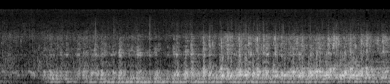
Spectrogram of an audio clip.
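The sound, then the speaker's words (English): A small boat motor being started in the surf, a fast, rattling, pulsing engine that grows louder over the first second, then keeps running steadily and strong. “Push me into the water. Hold it into the surf till he gets the motor started.”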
